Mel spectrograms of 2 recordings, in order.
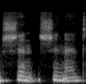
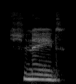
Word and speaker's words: Sinead: All right, and then we have a hand up, and sorry, I always mispronounce this name, Shinet, right? Sinead. Sinead, yes.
